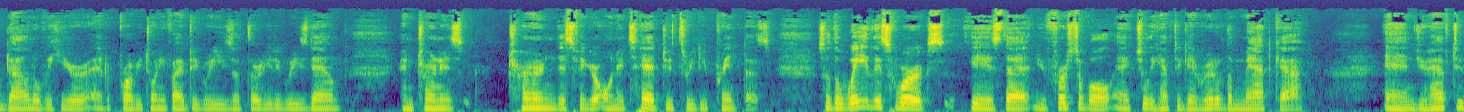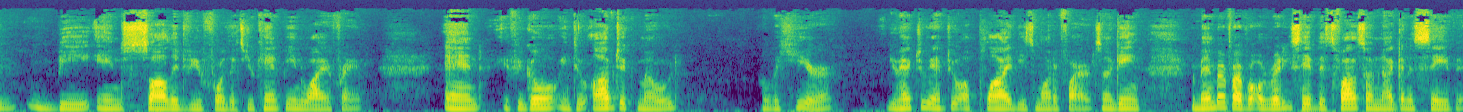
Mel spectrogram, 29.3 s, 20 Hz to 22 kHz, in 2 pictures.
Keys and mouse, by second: 12.1 click, 15.6 click, 19.7 Tab, 23.5 click.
